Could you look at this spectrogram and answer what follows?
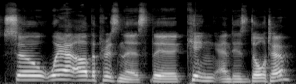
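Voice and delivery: loud, high challenge; demanding Albany. Acted. Albany asks Edmund where the prisoners are, loud.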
